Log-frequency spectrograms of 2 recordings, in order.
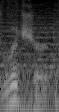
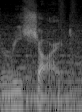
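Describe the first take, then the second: First: The name is said with English pronunciation. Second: The name is said with French-style pronunciation. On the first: This is how English speakers generally say the name. The speaker calls it wrong. "anybody that speaks English would pronounce that as Richard" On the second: This is how the name is said in South Louisiana. The speaker calls it right. "You pronounce that as Richard"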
